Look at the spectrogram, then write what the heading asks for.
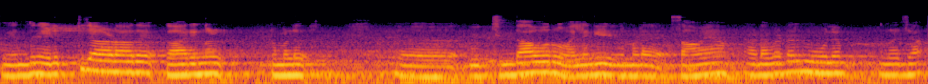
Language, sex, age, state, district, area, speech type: Malayalam, male, 18-30, Kerala, Kottayam, rural, spontaneous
